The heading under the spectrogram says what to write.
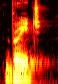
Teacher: in english there was another shift a palatalization which turned the ge sound into j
